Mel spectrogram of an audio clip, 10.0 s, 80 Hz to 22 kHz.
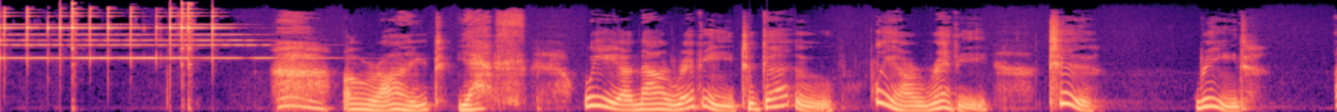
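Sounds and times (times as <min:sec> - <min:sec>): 
small hand bell ringing: 0:00.0 - 0:02.6
speech: 0:02.1 - 0:08.3, 0:09.0 - 0:10.0.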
